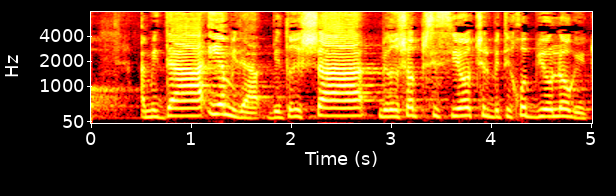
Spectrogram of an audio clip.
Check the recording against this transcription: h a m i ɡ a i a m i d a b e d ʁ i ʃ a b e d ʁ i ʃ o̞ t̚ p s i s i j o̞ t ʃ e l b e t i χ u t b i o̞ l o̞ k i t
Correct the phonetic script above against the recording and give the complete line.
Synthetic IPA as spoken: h a m i d a i a m i d a b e d ʁ i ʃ a b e d ʁ i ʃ o̞ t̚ p s i s i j o̞ t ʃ e l b e t i χ u t b i o̞ l o̞ ɡ i t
